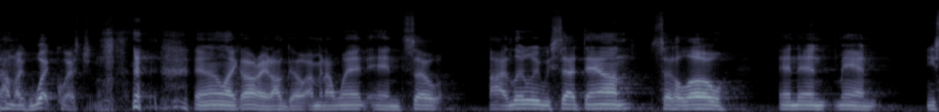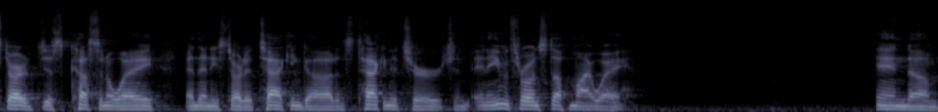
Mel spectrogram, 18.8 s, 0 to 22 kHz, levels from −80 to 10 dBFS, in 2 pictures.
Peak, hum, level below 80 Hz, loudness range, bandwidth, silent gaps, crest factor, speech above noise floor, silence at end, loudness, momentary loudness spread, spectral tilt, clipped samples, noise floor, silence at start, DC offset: -12 dBFS; none; -68 dBFS; 7 LU; 15.5 kHz; none; 22 dB; 35 dB; 0 s; -33 LUFS; 12 LU; -6.5 dB/octave; under 0.1%; -68 dBFS; 0 s; under 0.1%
